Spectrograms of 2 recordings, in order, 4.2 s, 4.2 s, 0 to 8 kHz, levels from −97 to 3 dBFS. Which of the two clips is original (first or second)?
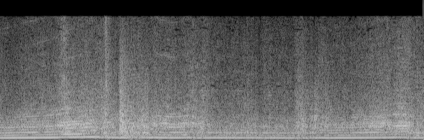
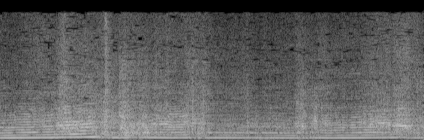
first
